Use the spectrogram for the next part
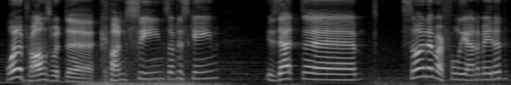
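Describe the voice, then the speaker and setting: A young man chats his way through a video game playthrough. His voice is very bright and clear, and he rambles hesitantly, correcting himself as he goes over faint music. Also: a little high. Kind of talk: casual gameplay commentary.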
